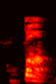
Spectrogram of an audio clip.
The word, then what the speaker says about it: bomb: choose next three words comb silent B tum silently bomb silent B okay so it's comb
